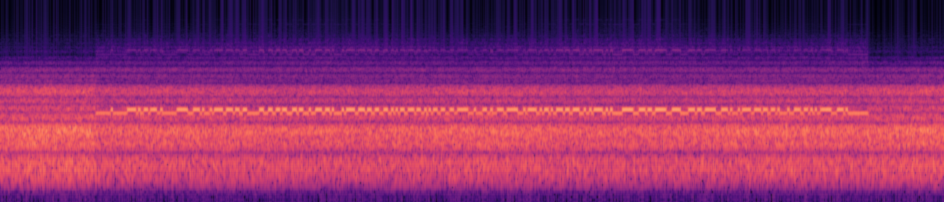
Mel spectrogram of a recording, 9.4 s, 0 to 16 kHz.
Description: RTTY (45.45 baud, 170 Hz shift), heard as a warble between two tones, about 2200 Hz centre, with radio static. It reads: THE VILLAGE IS SITUATED NEXT TO THE GARTH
